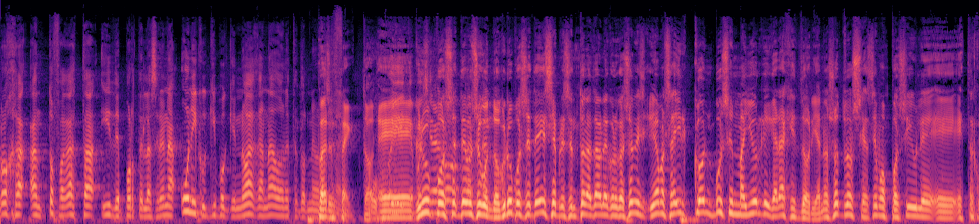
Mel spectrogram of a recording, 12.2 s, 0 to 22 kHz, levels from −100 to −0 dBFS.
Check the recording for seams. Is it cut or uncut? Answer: uncut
